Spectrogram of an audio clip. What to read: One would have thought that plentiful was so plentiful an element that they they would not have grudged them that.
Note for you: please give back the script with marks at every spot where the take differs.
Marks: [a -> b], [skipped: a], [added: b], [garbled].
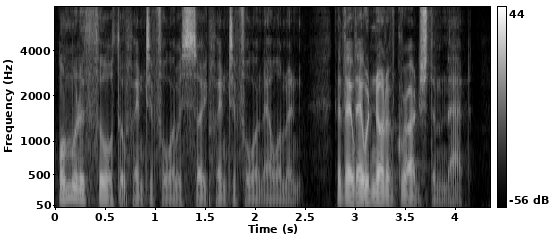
One would have thought that plentiful was so plentiful an element that they they would not have grudged them that.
